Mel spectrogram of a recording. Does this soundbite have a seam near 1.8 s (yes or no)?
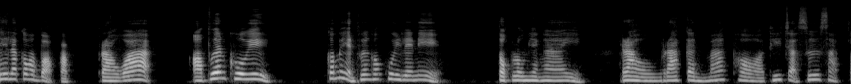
no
